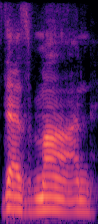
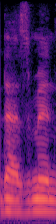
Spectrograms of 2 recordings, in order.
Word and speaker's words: Desman: It's Desman and not Desmond like you had in the uh on the spreadsheet.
